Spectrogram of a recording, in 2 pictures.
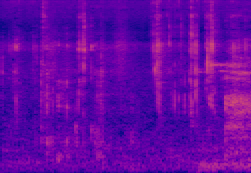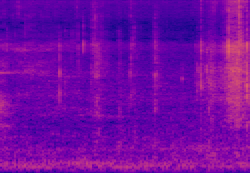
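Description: A person chewing and biting crunchy food close to the microphone, with crisp crunches through the first couple of seconds. A low steady hum comes in about two seconds in.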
